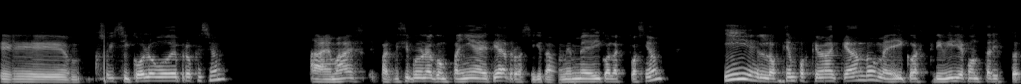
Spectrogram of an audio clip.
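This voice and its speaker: A man speaks with a Chilean accent at a fairly quick pace. His pitch is fairly high, with ordinary variation. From Chile, Concepción. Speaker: writer. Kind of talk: interview.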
